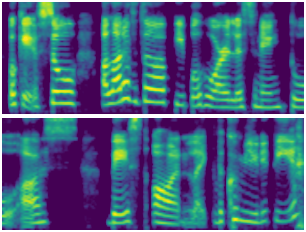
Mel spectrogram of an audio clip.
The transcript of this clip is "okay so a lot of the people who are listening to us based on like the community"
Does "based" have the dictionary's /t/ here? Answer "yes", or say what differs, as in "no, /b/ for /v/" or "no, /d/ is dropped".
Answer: yes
